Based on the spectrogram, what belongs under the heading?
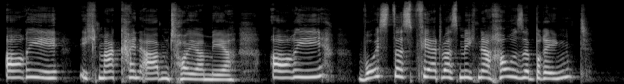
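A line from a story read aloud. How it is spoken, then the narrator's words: Calling out. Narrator (German): er rief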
